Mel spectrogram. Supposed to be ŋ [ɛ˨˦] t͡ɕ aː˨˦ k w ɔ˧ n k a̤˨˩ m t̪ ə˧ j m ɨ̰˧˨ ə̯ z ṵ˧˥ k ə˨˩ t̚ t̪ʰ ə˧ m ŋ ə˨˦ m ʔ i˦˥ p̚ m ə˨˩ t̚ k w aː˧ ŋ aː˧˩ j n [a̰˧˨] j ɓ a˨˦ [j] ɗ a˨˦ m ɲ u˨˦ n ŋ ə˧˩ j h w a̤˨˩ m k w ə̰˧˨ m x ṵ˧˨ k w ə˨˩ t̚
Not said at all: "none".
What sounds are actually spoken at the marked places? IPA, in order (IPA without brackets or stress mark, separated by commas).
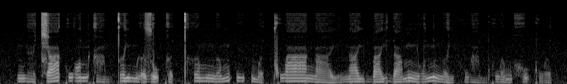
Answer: ɛ̤˨˩, a˧, j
